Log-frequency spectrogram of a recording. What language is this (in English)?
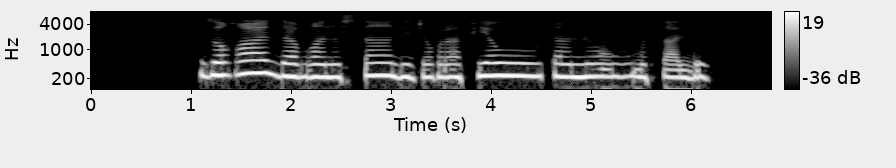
Pashto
